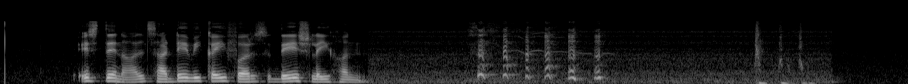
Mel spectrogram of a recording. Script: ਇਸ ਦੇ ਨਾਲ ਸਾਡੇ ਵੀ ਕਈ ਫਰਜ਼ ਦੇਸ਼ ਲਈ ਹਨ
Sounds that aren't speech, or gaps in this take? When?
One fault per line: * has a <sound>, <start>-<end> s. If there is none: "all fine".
* has a laugh, 4.7-6.2 s
* has a whoosh, 7.5-8.2 s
